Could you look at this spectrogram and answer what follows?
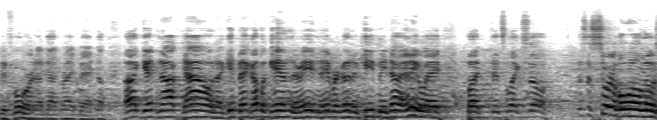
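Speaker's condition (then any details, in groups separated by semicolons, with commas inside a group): No condition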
